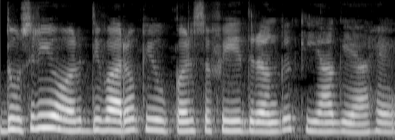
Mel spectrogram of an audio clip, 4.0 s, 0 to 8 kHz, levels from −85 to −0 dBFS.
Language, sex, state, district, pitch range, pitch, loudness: Hindi, female, Bihar, Darbhanga, 200-230 Hz, 215 Hz, -16 LUFS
